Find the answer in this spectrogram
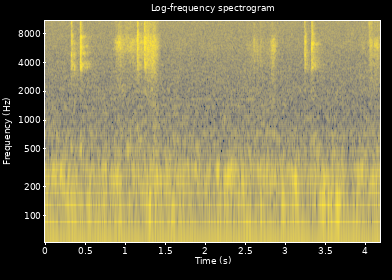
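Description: Near silence with a few faint computer mouse clicks, each a quick pair of ticks, as slides are advanced.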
